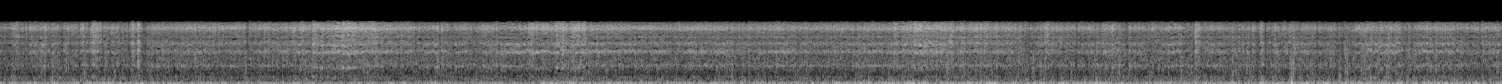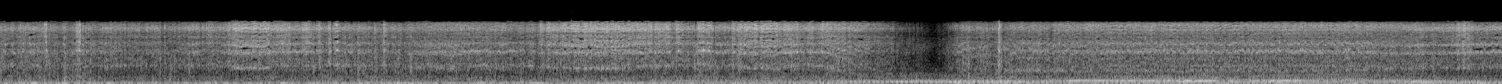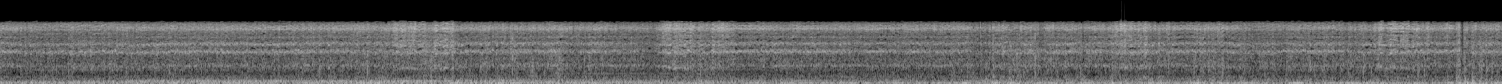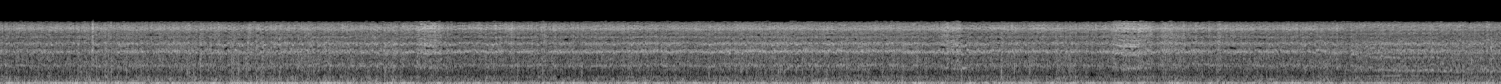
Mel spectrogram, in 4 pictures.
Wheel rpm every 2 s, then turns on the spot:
230, 230, 230, 230, 230, 230, 230, 230, 230, 230, 220, 160, 130, 200, 210, 220, 230, 230, 230, 230, 230, 220, 230, 230, 230, 230, 230, 230, 230, 200.
none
